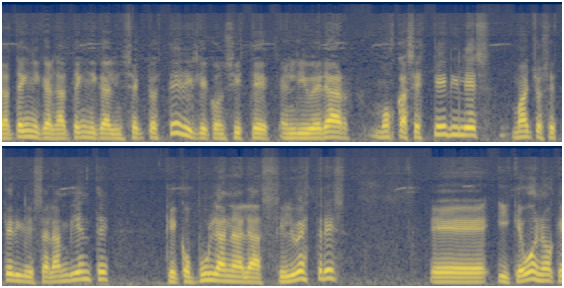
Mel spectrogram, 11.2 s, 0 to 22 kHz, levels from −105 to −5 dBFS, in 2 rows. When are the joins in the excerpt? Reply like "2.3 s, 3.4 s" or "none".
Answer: 2.7 s, 3.6 s, 8.3 s

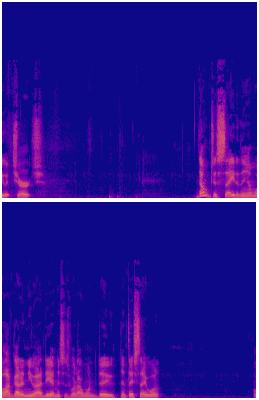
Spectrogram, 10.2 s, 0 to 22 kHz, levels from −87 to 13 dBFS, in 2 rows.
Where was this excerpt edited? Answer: 7.4 s

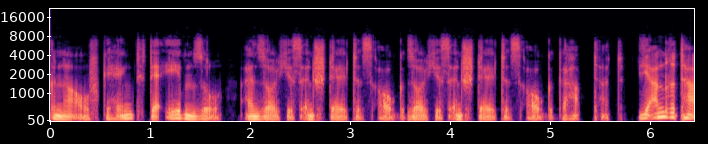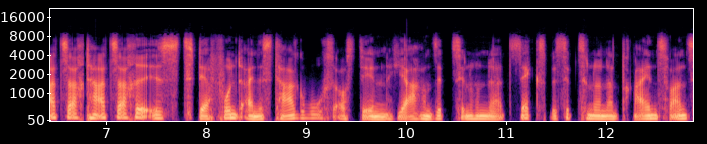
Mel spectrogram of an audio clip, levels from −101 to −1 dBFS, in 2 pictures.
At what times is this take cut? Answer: 3.6 s, 5.8 s, 6.8 s

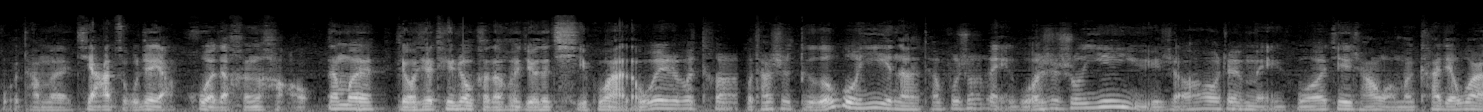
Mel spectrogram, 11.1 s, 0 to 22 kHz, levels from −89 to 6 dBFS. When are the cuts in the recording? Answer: 2.4 s

